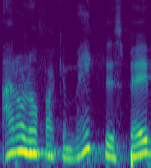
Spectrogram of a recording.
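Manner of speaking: crying, tearful voice speaking through tears. Retelling a call to his wife from jail: retelling his own crying. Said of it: "crying, you know, going".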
